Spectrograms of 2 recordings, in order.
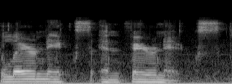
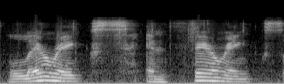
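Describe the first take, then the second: First: The n sound comes before the r sound. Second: The r sound comes before the n sound.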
